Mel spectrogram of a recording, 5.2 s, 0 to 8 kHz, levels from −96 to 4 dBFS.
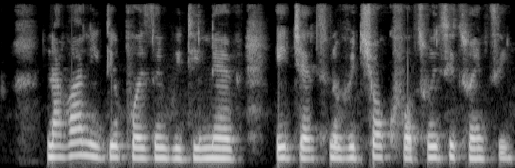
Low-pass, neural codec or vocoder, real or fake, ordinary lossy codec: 7.2 kHz; none; real; AAC, 48 kbps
